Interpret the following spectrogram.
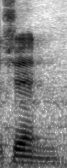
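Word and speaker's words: Djinn: the uh the the Gin is that how you pronounce it I I believe the D is basically silent and with the way we pronounce it in English so it's just Ginny or yeah um yeah it's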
